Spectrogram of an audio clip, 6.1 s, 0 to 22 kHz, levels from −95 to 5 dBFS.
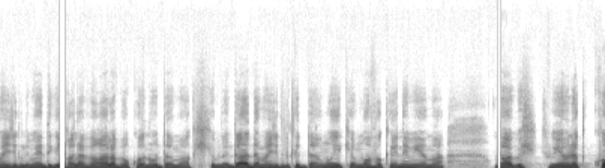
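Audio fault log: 0.60 s and 4.97 s, Bluetooth dropout: the speech cuts to silence for about 56 ms at 0.60 s and about 37 ms at 4.97 s. When the sound returns, it has moved on, as though it kept playing through the hole. This likely comes from audio packets reaching the headphones too late and being discarded. The gap lengths fit roughly three lost packets in the first case and two in the second.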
